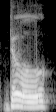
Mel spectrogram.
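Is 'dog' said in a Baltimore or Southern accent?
Baltimore. It is said with a Baltimore accent. "but that's Baltimore"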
